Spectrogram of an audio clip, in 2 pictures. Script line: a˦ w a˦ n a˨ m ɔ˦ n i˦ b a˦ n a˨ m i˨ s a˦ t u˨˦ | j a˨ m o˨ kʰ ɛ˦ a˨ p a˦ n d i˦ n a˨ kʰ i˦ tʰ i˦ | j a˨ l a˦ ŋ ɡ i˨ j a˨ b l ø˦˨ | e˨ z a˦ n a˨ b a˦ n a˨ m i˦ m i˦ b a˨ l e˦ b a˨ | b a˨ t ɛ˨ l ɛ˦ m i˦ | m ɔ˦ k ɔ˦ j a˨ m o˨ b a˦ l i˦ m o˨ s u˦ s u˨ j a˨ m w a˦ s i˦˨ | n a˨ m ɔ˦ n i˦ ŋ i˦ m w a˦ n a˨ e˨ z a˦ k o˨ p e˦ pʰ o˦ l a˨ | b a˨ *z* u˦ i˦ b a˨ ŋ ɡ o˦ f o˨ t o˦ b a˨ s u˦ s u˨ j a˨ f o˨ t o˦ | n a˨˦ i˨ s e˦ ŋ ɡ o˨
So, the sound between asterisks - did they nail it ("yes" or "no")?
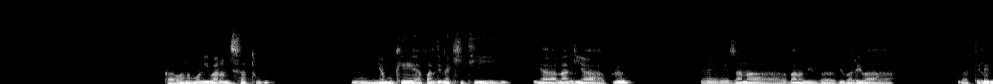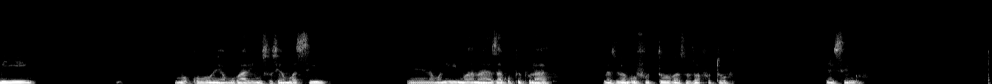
yes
